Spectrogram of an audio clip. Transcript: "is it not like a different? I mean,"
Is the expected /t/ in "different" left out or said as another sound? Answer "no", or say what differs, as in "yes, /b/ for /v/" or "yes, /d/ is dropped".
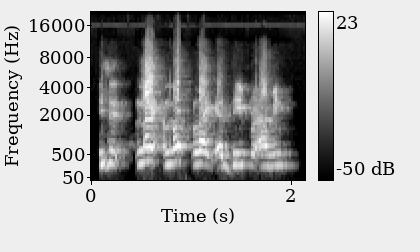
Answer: yes, /t/ is dropped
